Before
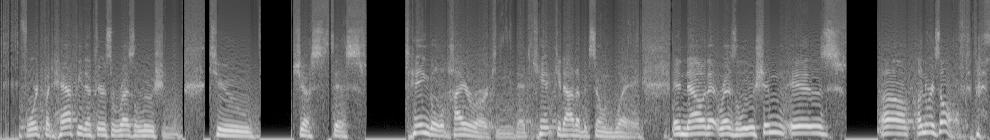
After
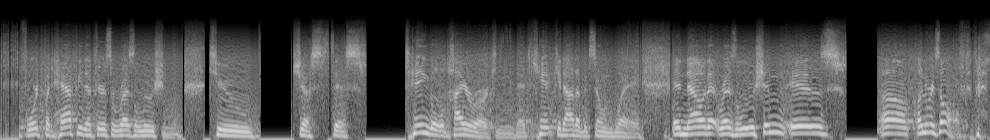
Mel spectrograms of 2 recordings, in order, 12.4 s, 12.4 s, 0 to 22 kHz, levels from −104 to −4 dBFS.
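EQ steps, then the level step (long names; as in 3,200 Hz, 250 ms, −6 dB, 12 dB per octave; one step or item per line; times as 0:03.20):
transistor ladder low-pass 4,900 Hz, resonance 35%
+5.5 dB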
